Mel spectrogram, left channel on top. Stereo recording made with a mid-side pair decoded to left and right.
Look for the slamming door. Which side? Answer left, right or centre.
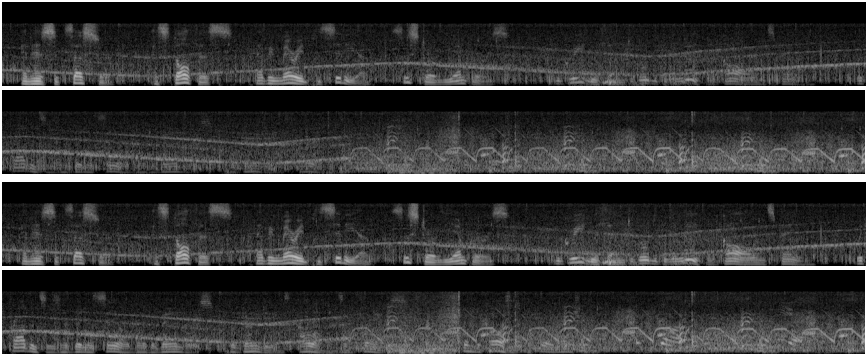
right.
